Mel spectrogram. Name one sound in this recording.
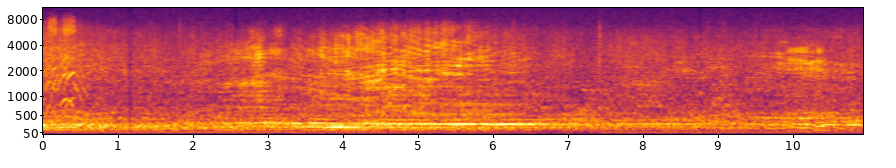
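A pack of race cars rumbles slowly in a group.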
